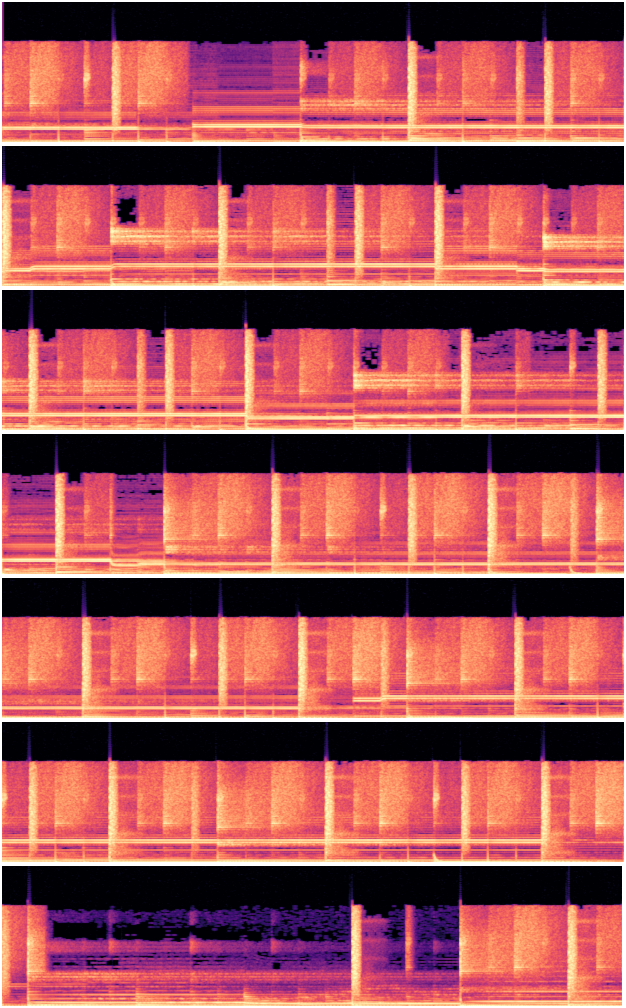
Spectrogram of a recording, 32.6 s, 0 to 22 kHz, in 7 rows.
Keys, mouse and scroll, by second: 0.8 Down, 2.0-4.0 drag, 4.0-5.4 drag, 5.4-6.8 drag, 7.7 Right, 8.2 Left, 9.1 Right, 9.9-12.7 drag, 12.7 Right, 14.9 click, 16.1 F4, 16.4-17.5 drag, 18.1 F4, 18.4 click, 19.7 scroll up 1, 20.4-24.4 drag, 24.4-26.7 drag, 26.8 F4, 29.7 click, 31.3 click, 31.9-32.6 drag.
